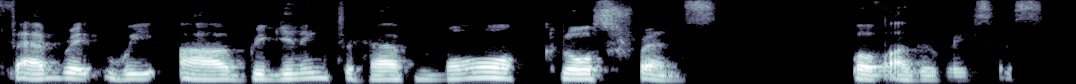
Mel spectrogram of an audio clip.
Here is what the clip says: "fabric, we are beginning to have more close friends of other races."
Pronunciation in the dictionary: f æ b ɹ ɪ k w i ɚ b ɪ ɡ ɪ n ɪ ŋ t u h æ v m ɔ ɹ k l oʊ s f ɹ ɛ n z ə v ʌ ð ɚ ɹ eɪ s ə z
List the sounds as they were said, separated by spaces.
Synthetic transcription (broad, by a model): f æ b ɹ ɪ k w i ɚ b ɪ ɡ ɪ n ɪ ŋ t u h æ v m ɔ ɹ k l oʊ s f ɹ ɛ n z ə v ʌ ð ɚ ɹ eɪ s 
